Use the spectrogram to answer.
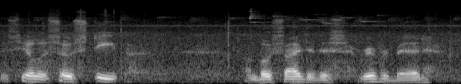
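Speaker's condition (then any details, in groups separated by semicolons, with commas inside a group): No condition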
